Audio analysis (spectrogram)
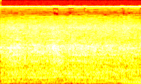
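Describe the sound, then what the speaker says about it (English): A race car engine passes during the North Dakota State Fair parade, a steady mid-pitched roar heard at moderate distance over outdoor crowd ambience, with no talk. "that would be a race car right there. Sounds good"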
